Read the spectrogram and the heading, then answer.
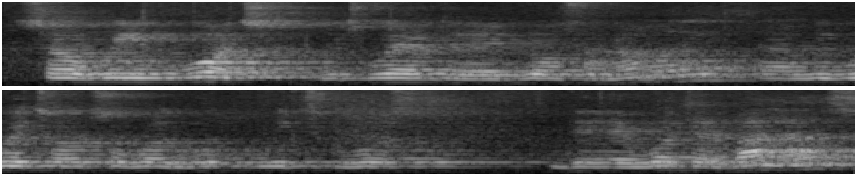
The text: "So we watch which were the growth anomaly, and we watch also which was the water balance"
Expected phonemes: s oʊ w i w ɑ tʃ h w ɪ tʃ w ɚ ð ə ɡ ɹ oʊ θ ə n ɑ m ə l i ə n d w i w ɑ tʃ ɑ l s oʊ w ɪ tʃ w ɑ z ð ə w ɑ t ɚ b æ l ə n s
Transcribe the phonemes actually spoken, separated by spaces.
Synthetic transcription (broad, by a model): s oʊ w i w ɑ tʃ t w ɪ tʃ w ɚ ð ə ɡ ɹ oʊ f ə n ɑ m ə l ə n w i w ɑ tʃ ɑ l s oʊ w ɪ tʃ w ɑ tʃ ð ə w ɑ t ɚ b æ l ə n s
